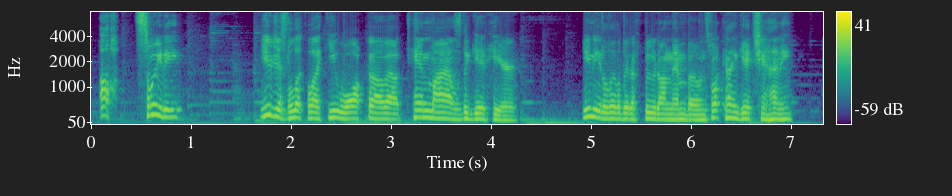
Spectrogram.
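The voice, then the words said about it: Put-on Southern accent. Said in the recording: “Wrong accent, wrong tavern keeper. This woman was Southern... this Maribella is Southern”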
